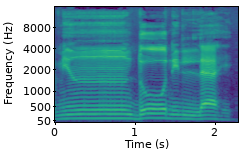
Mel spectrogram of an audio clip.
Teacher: نون ساکن کے بعد حروف اخفا کا دال آیا ہے، اخفا حقیقی ہوگا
